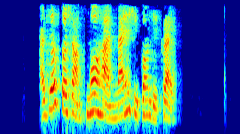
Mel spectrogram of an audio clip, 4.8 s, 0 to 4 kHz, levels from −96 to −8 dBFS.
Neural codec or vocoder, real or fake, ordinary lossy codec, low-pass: none; real; AAC, 16 kbps; 3.6 kHz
